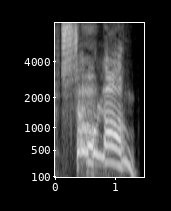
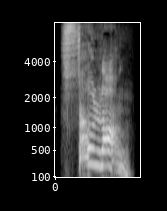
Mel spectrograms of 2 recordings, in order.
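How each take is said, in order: First: Loud, high ringing shout; crying out. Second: High, startling outburst; sudden interjection. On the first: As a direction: cry it out over the hall. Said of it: "she cried again". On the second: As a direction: burst in out of nowhere. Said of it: "Morgan astonished us all by interjecting". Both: Acted.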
